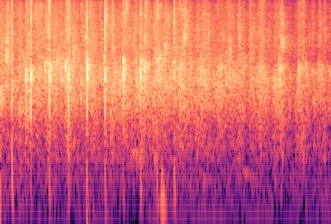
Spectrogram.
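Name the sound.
applause thanking conference organizers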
